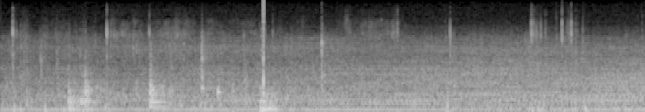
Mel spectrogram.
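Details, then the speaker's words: Automobile air conditioner compressor used as shop vacuum clamping pump, unguarded, with automotive fuel-line filter: steady low hum under bench clicks and taps, no knocking; running normally. "This here is your basic automobile air conditioner compressor. You don't need a lot of vacuum for clamping."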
